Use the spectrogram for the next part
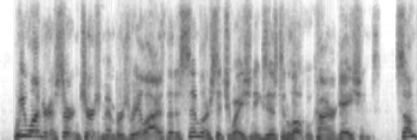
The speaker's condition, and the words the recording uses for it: None; typical speech.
